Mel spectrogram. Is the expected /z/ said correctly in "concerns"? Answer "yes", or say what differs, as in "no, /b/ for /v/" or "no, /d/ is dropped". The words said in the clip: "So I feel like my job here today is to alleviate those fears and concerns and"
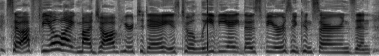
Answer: yes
